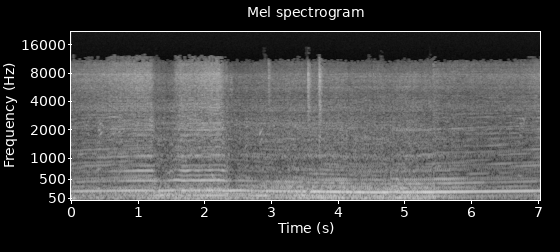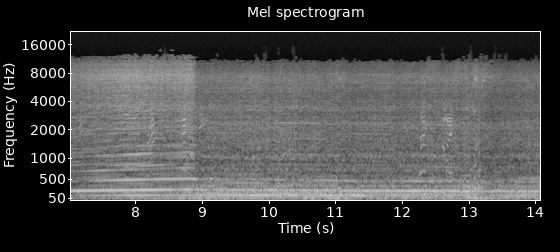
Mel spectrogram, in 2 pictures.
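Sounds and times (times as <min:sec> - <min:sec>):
car engine pulling hard: 0:00.0 - 0:14.0.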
